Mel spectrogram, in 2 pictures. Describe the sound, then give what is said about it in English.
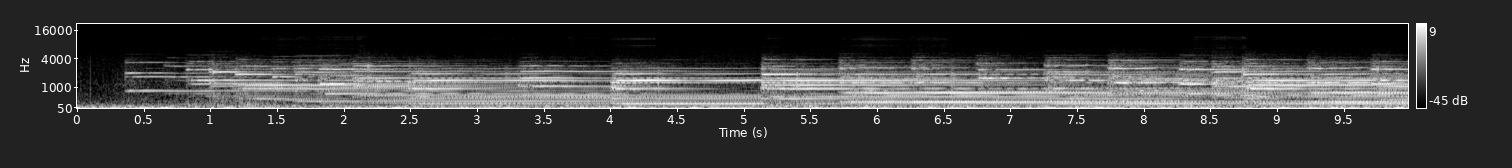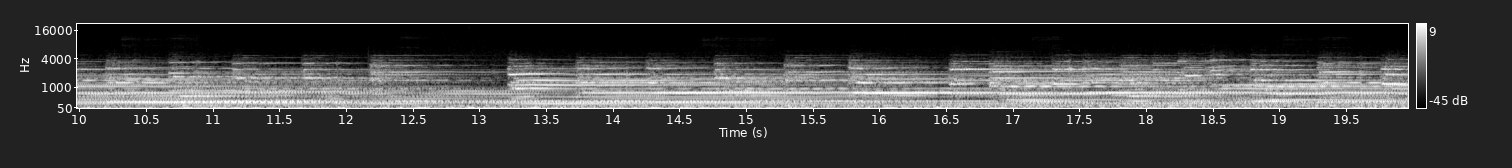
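Carillon bells of the Loughborough Carillon ring out a steady, sustained Dutch tune, many tuned bells overlapping in a rich, resonant wash that continues throughout at a consistent, fairly loud level with no talking. “The Loughborough Carillon, a Dutch tune played by Mr.”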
